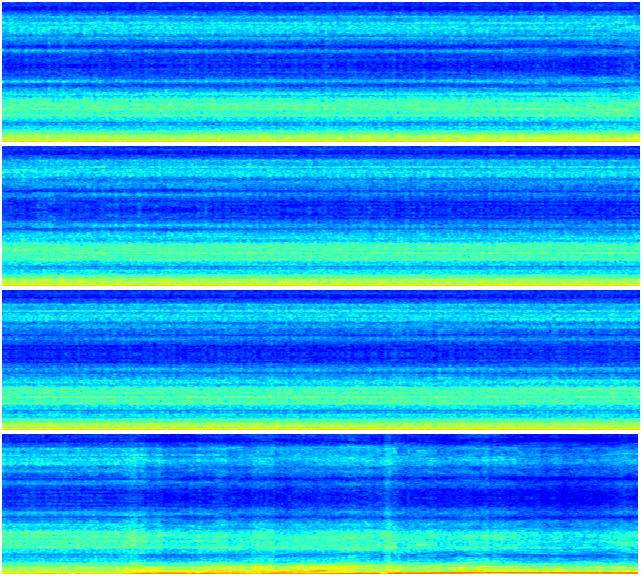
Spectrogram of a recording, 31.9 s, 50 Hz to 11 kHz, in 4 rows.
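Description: BMW S 1000 RR's inline-four engine idling steadily. Near the end the revs rise and fall a couple of times, then climb as the bike pulls away.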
